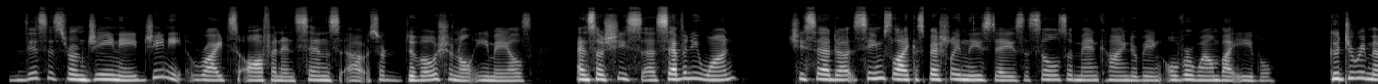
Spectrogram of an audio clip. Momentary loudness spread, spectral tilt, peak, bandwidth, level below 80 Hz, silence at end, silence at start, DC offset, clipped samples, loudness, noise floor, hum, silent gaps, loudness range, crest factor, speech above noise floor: 11 LU; -4.5 dB/octave; 0 dBFS; 16 kHz; -64 dBFS; 0 s; 0.1 s; under 0.1%; under 0.1%; -20 LUFS; -71 dBFS; none; none; 4 LU; 18 dB; 52 dB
